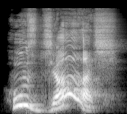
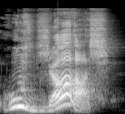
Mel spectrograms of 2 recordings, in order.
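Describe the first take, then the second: First: Higher, disbelieving Who's Josh with the fall on Josh; repeated in disbelief, pitched up; incredulous. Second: Said in the usual way. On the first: Real, not acted. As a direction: ask it again, stunned and higher.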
